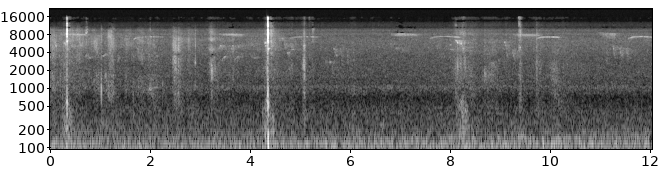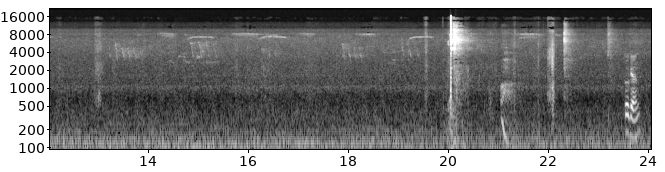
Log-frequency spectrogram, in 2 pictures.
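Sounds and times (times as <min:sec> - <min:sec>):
low outdoor rumble: 0:00.0 - 0:24.0
golf club striking ball: 0:00.1 - 0:00.8, 0:03.4 - 0:05.0, 0:20.0 - 0:20.7
faint bird chirps: 0:12.9 - 0:22.0.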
